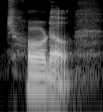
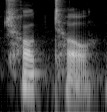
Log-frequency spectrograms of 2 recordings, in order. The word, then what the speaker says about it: chortle: chortle，注意啊，本来英式发音读作 chortle，那么美式发音 chortle。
